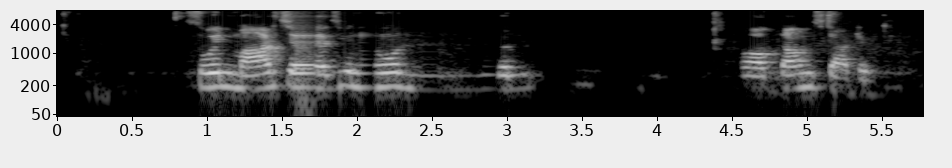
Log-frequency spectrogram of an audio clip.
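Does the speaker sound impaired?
Yes: stuttering; stuttering since childhood; learned techniques from co-founder meet, gained some confidence, first user of StammerAI exercises; here blocks.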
